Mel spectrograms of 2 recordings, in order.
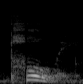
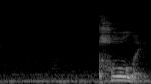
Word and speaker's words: pole: swahili the term is poli p-o-l-e poli it's pronounced poli in swahili not pole we spell it poll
